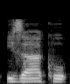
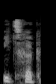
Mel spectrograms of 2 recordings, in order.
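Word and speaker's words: Icchak (יצחק): Icchaku, Izaaku, Rabinie. W dzisiejszym Izraelu jest facet o imieniu Icchak Rabin. Icchak oznacza śmiech, a wy wymawiacie to Izaak, ale tak naprawdę to Icchak.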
